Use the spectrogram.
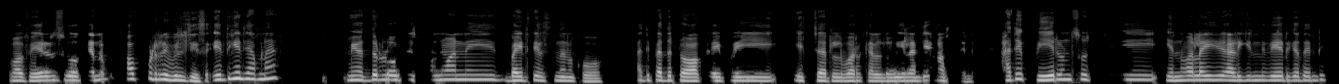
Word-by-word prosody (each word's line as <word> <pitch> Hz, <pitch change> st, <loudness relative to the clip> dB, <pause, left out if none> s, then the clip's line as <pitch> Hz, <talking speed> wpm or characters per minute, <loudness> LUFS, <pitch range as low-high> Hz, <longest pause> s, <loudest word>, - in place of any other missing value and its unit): మా 175 Hz, -, +4 dB
పేరెంట్స్‌కి 185 Hz, +3 st, +1 dB
ఓకేన్నప్పుడు 195 Hz, +8 st, -4 dB
అప్పుడు 250 Hz, 0 st, -3 dB
రివీల్ 200 Hz, -4 st, +4 dB
చేశా. 150 Hz, -3 st, 0 dB
ఎందుకంటే 265 Hz, +4 st, +4 dB
చెప్పనా! 250 Hz, +3 st, +2 dB, 0.8 s
మేవిద్దరం 205 Hz, +2 st, +2 dB
లవ్ 210 Hz, -1 st, +2 dB
చేసుకుంటున్నాం 210 Hz, +1 st, -4 dB
అని 225 Hz, 0 st, +1 dB, 0.4 s
బయట 185 Hz, -1 st, +4 dB
తెలిసిందనుకో 170 Hz, -5 st, -1 dB, 0.5 s
అది 200 Hz, -, -5 dB
పెద్ద 190 Hz, 0 st, +2 dB
టాకయిపోయి 170 Hz, 0 st, +2 dB, 0.4 s
హెచ్‌ఆర్‌ల 170 Hz, -1 st, 0 dB
వరకెళ్ళడం 160 Hz, -1 st, 0 dB
ఇలాంటియన్నీ 175 Hz, +3 st, -1 dB
వస్తాయండి. 125 Hz, -4 st, -16 dB, 0.3 s
అదే 250 Hz, +6 st, +1 dB, 0.2 s
పేరెంట్స్ 225 Hz, +4 st, +3 dB
వచ్చి 225 Hz, +1 st, -11 dB, 0.4 s
ఇన్వాల్వ్ 200 Hz, +2 st, +2 dB
అయ్యి 205 Hz, 0 st, +1 dB
అడిగింది 190 Hz, +1 st, -1 dB
వేరు 195 Hz, -1 st, +2 dB
గదండీ! 190 Hz, +2 st, -3 dB
190 Hz, 130 wpm, -23 LUFS, 170-215 Hz, 0.8 s, మా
